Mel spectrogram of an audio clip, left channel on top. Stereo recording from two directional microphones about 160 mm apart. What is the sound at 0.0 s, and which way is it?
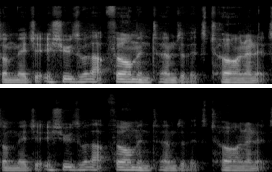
Speech, 10° left (ahead or behind).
